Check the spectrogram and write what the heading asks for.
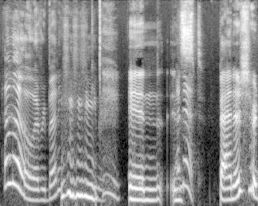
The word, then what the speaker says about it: Annette: In Germany, her name is Annette. Annette. Annette. Like the Mickey Mouse Club. Yes, Annette. just like Annette Funicello.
